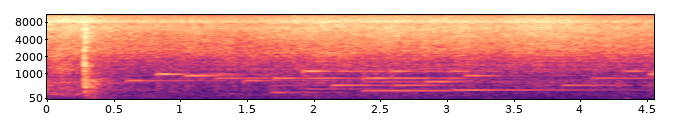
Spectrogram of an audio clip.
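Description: Mushrooms stir-fried over high heat in a wok give a steady, loud sizzling hiss throughout, with a sharp clack near the start and faint tonal notes in the background.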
